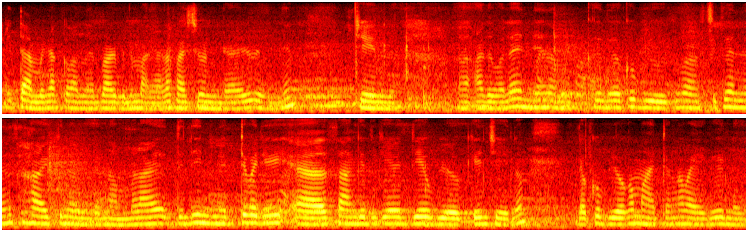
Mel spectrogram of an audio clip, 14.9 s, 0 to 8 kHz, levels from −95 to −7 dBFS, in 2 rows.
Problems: constant background noise, low volume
